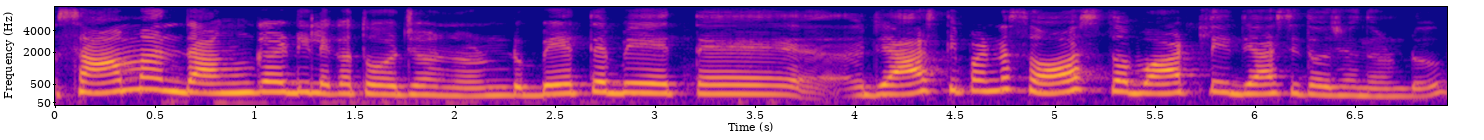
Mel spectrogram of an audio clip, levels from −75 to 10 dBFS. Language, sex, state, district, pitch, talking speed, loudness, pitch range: Tulu, female, Karnataka, Dakshina Kannada, 255 Hz, 105 wpm, -14 LUFS, 230-285 Hz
